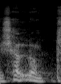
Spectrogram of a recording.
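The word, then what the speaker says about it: 샬롬 (שלום): 그 샬롬 그 미음자가 실제로 미음 발음이 나요.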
